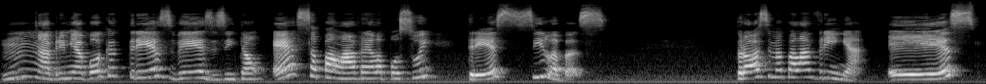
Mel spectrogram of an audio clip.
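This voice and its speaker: Woman teacher from Brazil, children's lesson; high, lively pitch, very slow, patient delivery. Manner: slow, exaggerated enunciation of words; patient, asks questions to young learners.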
